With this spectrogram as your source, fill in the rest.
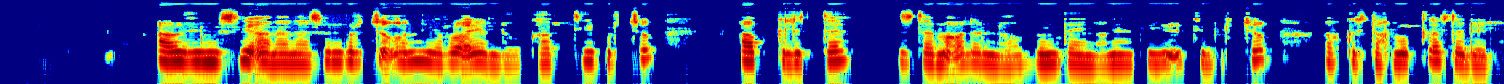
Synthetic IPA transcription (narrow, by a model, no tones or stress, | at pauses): ʔaβzimɨsliʔananasʰɨnbɨɾt͡ʃʼɨkʼɨnjɪɾɐʔajɛlːɐwukʰaβt̪ʰibɨɾt͡ʃʼɨqʼ | ʔaβkʰɨlɨt̪ʰːɐ | zɨt̪ʰɐmɐχʼlɐnːobɨɨnt̪ʰajmaxniat̪ɨjːuʔɨt̪ʰibɨɾt͡ʃʼɨqʼaβkʰɨlɨt̪ʰːaxmɐkʼːɐlt̪ʰɐd̪ɐlu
